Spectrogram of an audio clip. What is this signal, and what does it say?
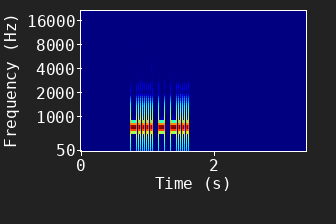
Morse code, heard as a keyed tone, about 40 wpm, 700 Hz. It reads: 6TB
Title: All Cut Numbers - 3-Digit 40wpm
